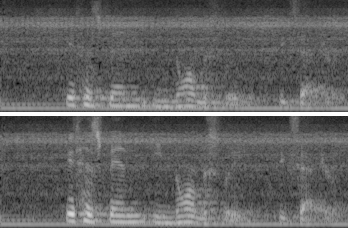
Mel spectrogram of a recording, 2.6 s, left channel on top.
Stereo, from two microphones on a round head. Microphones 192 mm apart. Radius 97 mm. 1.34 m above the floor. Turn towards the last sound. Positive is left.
turn(degrees=-25)  # may be behind; listen again after turning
